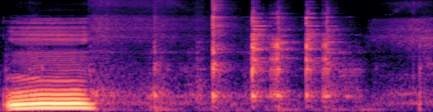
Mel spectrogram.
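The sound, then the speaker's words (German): Cutting a freshly baked pizza produces a run of sharp, uneven metallic clicks and taps, like cutlery striking a dish. There are several quick, moderately loud hits and no talk. “Meine Pizza ist gerade fertig. Ich schneide die schon mal eben.”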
